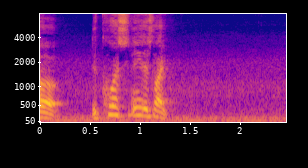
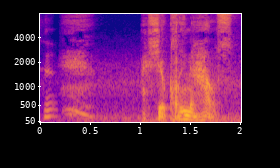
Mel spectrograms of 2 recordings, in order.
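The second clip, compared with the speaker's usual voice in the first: mock house servant voice. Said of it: "That's how the hell you sound".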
